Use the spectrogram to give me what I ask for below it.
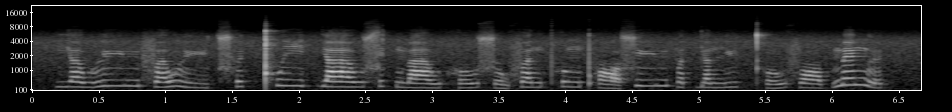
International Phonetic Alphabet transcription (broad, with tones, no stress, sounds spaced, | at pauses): j ɐ˨ w l yː˧ m f ɐ˨˥ w l yː˨˩ t͡sʰ ɵ˧ t̚ kʷʰ iː˥ t̚ j aː˧ w s ɪ˧ k̚ m aː˨ w h o˨˧ w s o˨˩ w f ɐ˧ n pʰ ʊ˧ ŋ pʰ ɔː˨˩ s yː˥ m p ɐ˧ t̚ j ɐ˥ n yː˥ t̚ t̪ʰ o˨˥ w f ɔː˨ p̚ m ɛː˥ ŋ l ɵ˨˥ t̚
